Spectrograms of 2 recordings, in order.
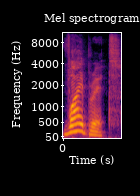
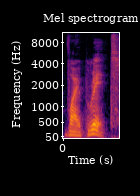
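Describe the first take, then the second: First: VIBRATE with a high, loud VI, falling on BRATE; American stress on VI. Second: VIBRATE with the second syllable, BRATE, stressed and raised; British stress on BRATE. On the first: Teacher gives American version, stress on VI in VIBRATE. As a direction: hit the first syllable of VIBRATE, American style. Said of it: "قسمت وای". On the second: Teacher gives British option, stress on BRATE in VIBRATE. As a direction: save the weight for BRATE in VIBRATE, British style. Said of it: "اگر بریتیش خواستید بگید". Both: Shown as a demonstration.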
